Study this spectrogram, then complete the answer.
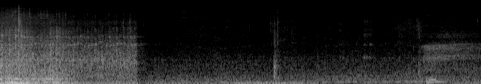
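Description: A truck pulling a hooked-up trailer moves off with a loud hiss of air release, then a steady low engine rumble and road noise that continue with a brief swell near the end.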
